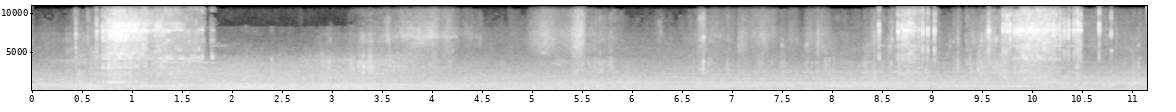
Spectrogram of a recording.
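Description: Spinning reel being cranked against the pull of a hooked carp, with scattered clicking over a steady low rumble.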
